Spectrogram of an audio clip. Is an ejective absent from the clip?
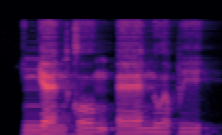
yes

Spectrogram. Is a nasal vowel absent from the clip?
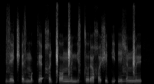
yes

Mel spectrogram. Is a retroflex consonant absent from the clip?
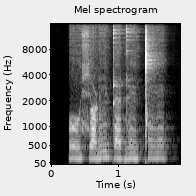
no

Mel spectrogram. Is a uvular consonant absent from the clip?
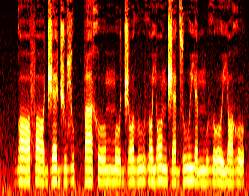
yes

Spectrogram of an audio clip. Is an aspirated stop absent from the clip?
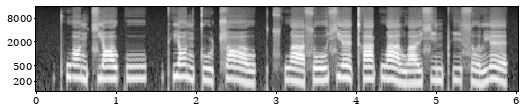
no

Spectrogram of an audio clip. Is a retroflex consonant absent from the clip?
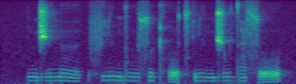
no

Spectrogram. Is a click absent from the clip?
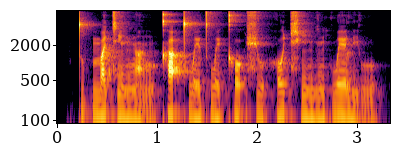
yes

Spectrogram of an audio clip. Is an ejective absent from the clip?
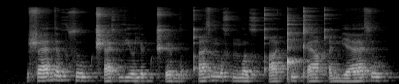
no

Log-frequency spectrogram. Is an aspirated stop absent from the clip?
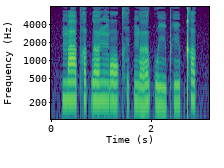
no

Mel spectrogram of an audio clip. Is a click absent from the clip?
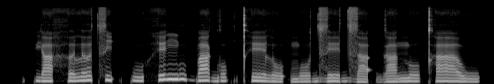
yes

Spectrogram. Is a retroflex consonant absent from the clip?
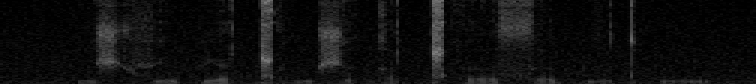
yes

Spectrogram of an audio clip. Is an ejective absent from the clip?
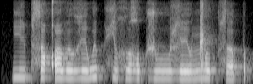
no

